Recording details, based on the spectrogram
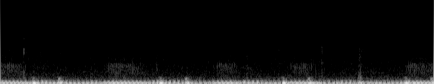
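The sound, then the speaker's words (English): A mother's voice imitates a cat's purr to lull a little one to sleep: a steady, low rumbling drone, fairly loud, pulsing gently in a slow, even rhythm for several seconds with no words. “Now you just relax and let mommy purr you to sleep.”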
